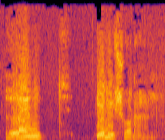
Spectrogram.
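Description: A man performs a brooding man confessing an old killing in a dramatic monologue. His voice is low, dark and husky, and it rises and falls widely before sinking into whispers. The recording is dull and lo-fi. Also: big pitch swings, no room sound, heavily acted. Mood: grave. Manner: grave, measured storytelling that drops to hushed whispers.

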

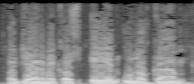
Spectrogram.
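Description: A stern old landowner, gruff and used to being obeyed, as a male reader puts him on. He pushes out commands in a raised, hoarse-edged voice. The audio is a little muffled. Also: medium pitch, fairly even intonation, no room sound, pitched above the performer's own voice, natural voice. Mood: pleading, stern. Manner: commanding, shouting orders.

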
